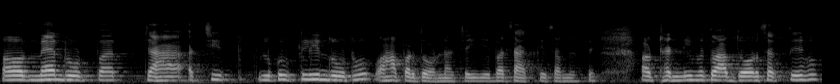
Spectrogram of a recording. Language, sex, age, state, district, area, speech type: Hindi, female, 45-60, Madhya Pradesh, Jabalpur, urban, spontaneous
